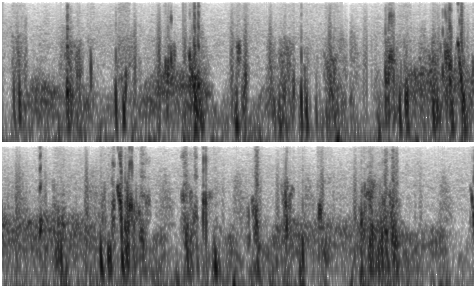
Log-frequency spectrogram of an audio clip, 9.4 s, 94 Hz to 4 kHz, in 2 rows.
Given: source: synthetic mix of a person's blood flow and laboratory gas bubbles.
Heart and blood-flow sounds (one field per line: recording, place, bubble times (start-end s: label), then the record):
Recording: Doppler ultrasound of blood flow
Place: subclavian vein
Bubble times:
0.08-0.24 s: bubbles
0.60-0.82 s: bubbles
0.84-0.92 s: bubbles
1.10-1.28 s: bubbles
1.60-1.77 s: bubbles
1.81-2.05 s: bubbles
2.31-2.48 s: bubbles
2.69-3.38 s: bubbles
3.80-4.09 s: bubbles
4.24-4.74 s: bubbles
5.05-5.15 s: bubbles
5.21-5.40 s: bubbles
5.67-6.21 s: bubbles
6.50-6.92 s: bubbles
7.15-7.32 s: bubbles
7.50-7.63 s: bubbles
7.67-7.77 s: bubbles
7.86-8.03 s: bubbles
8.27-8.71 s: bubbles
9.38-9.45 s: bubbles
From the record:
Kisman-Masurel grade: 243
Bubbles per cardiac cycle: several, 3 to 8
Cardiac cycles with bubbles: 100%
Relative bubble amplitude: loud (0.450 to 0.775)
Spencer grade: 3 (all of the cardiac periods contain showers or single bubble signals, but not dominating or overriding the cardiac motion signals)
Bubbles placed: anywhere in the cardiac cycle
